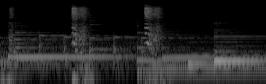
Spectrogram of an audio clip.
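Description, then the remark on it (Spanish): A chair creaks and squeaks in a few drawn-out, shifting groans, with short scraping bursts between them and no one talking. “Coño, esta, silla como rechina.”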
